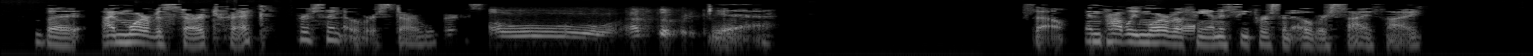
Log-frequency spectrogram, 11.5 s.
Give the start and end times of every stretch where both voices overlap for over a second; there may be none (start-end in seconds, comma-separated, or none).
none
